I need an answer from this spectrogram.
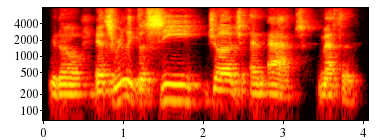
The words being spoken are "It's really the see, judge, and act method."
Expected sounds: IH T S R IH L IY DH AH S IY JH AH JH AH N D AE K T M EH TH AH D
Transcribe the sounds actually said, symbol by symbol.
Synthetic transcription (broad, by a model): IH T S R IH L IY DH AH S IY JH AH JH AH N AE K T M EH TH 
